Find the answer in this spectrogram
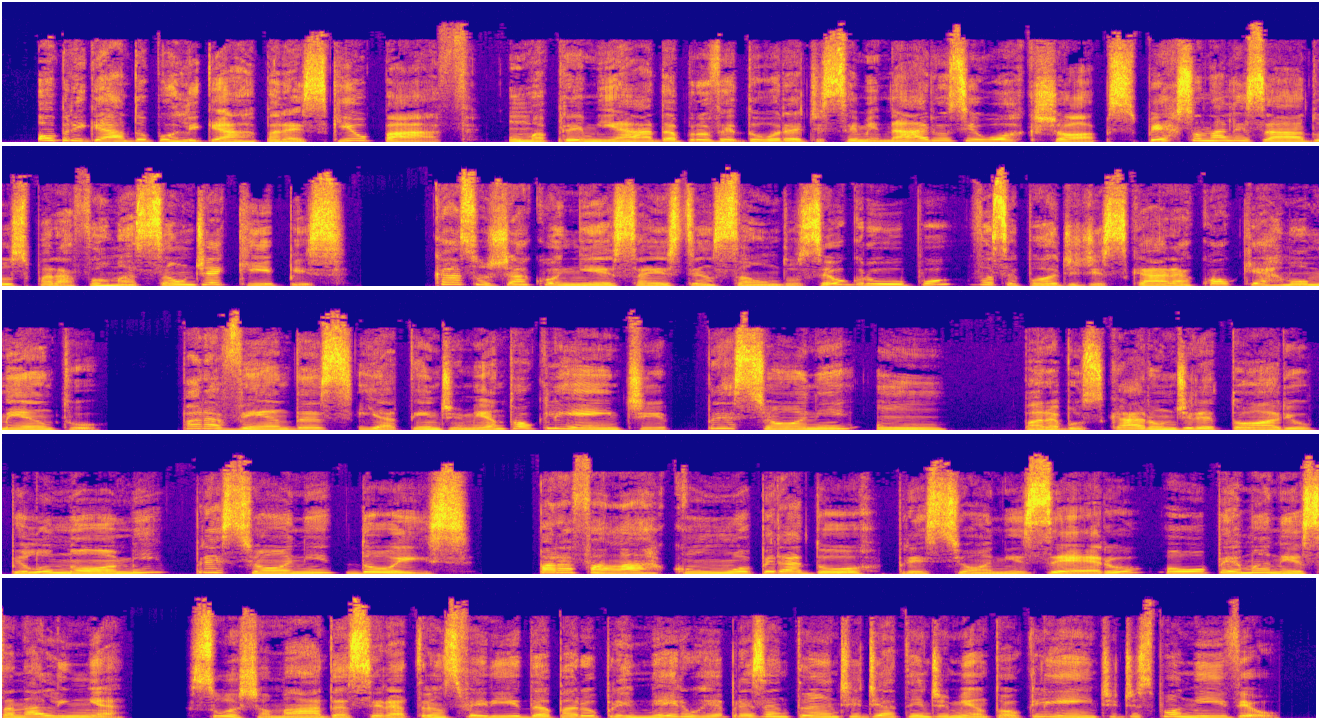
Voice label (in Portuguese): Portuguese BR native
